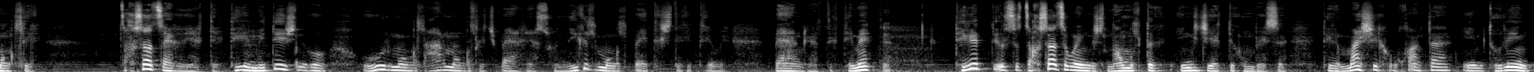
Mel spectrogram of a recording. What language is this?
Turkish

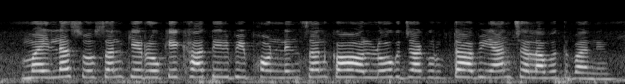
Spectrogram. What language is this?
Bhojpuri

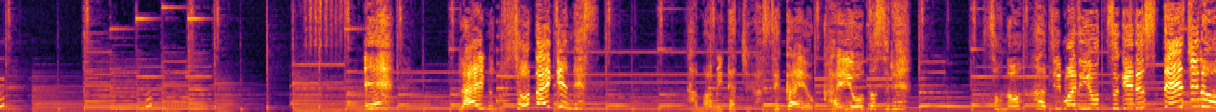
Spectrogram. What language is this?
Japanese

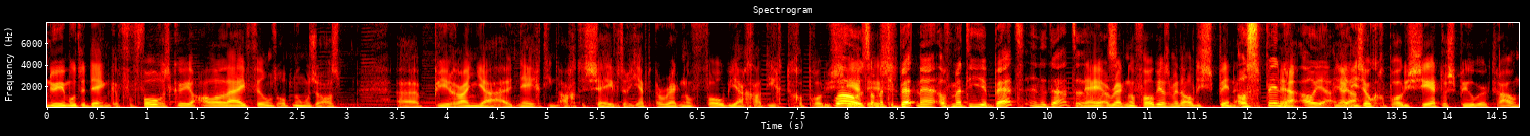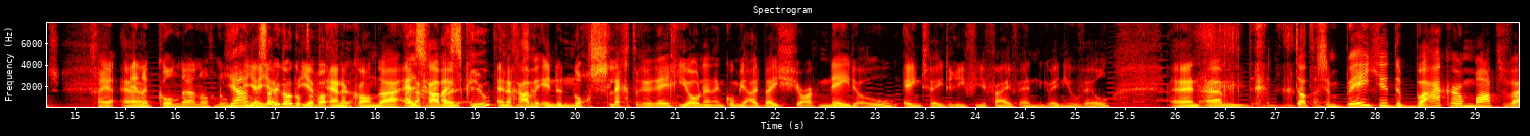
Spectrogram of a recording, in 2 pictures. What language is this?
Dutch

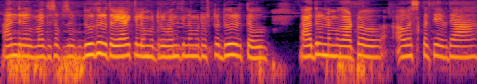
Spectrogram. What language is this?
Kannada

